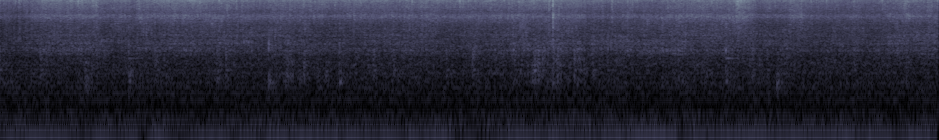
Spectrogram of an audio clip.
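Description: Spiced star fruit sabji sizzling in an aluminium kadai as a wooden spatula stirs it, with faint scattered scraping ticks, over a low steady hum.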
